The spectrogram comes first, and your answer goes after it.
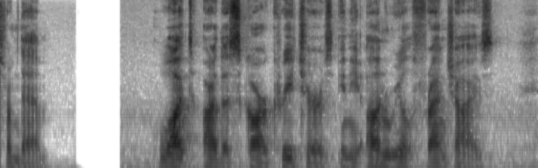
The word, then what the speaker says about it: Skaarj: What are the Skaar creatures in the Unreal franchise? While their name is spelled Skaarj, the proper pronunciation is just Skaar.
